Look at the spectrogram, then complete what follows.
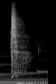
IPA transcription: t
